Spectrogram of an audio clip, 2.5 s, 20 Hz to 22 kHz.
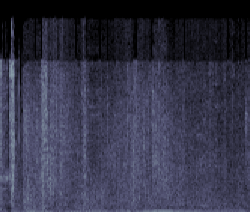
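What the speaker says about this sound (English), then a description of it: "What's that? An explosion?" Deep booming explosion in the video game Outer Worlds 2, a loud low rumble sustained across the clip with a brief tonal hum partway through, no voices.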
